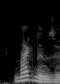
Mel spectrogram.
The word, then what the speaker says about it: Magnum: Apparently pronounced Magnum in Italy. They were pronouncing Magnum. – Oh, because yeah, that's how they say it, the G, isn't it?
